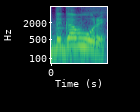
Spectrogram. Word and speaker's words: договоры: Впрочем, не буду томить, и правильный тут вариант – договоры. А договора никуда не годятся.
